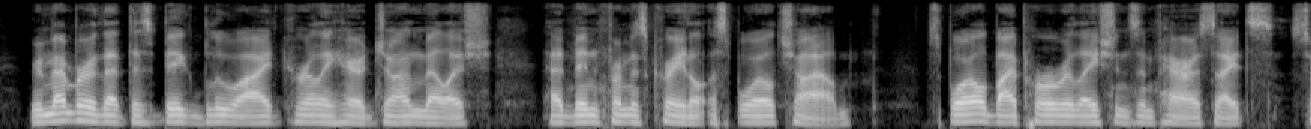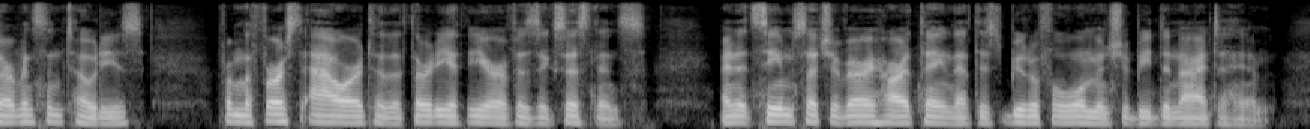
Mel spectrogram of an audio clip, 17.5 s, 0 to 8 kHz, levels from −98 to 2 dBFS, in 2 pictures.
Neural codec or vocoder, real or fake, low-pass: codec, 16 kHz, 4 kbps, FreqCodec, larger model; fake; 7.2 kHz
